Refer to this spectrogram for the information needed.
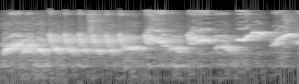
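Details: White-rumped shama (murai batu) singing lower, harsher notes: a run of squawky repeated syllables followed by rising whistled slurs, loud and close.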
